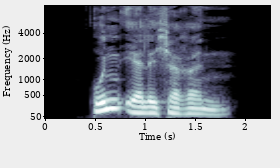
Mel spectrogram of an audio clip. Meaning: inflection of unehrlich: 1. strong genitive masculine/neuter singular comparative degree 2. weak/mixed genitive/dative all-gender singular comparative degree
- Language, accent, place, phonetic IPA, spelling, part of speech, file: German, Germany, Berlin, [ˈʊnˌʔeːɐ̯lɪçəʁən], unehrlicheren, adjective, De-unehrlicheren.ogg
